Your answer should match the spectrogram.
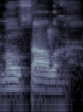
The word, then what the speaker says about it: Mo Salah: Nine at the top of the list, we got Mo Salah. Did I pronounce that right?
